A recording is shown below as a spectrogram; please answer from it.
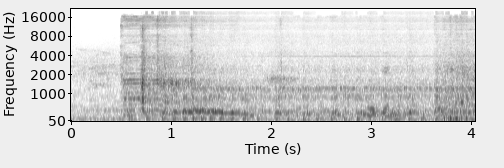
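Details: Yamaha Ray scooter with late-starting complaint, after replacing the fouled spark plug and pressing the plug cap fully on: fires promptly after a short crank and settles into a steady, even idle; normal start and idle.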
